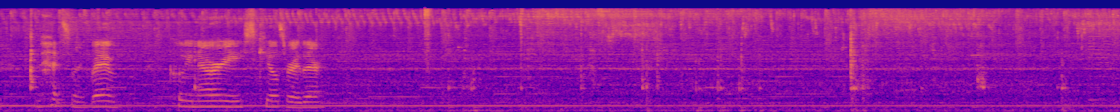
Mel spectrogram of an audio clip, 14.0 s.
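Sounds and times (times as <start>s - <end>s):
steady low hum: 0.0s - 14.0s
garlic sizzling in oil: 4.8s - 14.0s.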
